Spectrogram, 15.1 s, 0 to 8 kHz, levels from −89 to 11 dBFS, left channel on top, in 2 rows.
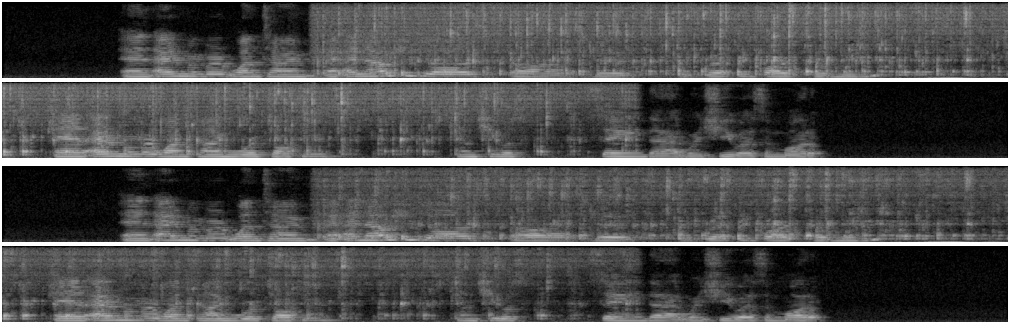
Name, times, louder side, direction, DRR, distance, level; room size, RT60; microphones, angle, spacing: voice 1, 0.9-6.7 7.9-10.1 11.0-11.5 12.0-13.6, equal, 10° left, 0.4 m, -31 dB
sound 1, 2.3-12.3, left 4 dB, 55° left, 0.7 m, -33 dB
2.5 x 2.2 x 2.4 m
head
